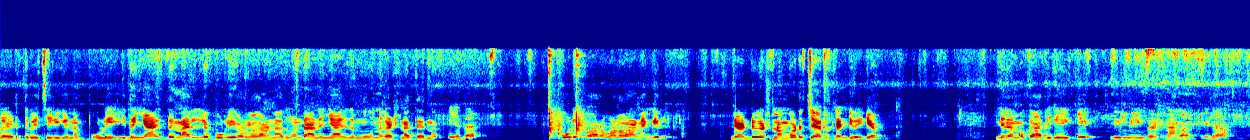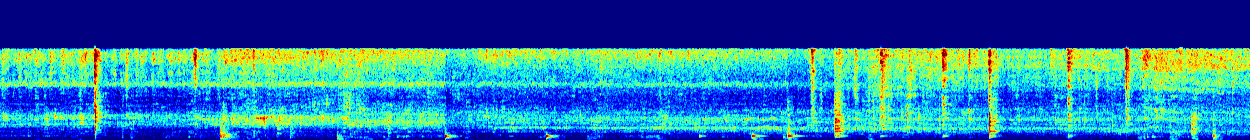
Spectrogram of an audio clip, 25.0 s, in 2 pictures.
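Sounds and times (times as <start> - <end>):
fish sizzling in hot oil: 0.0 - 25.0
spoon scraping a dish: 17.9 - 22.6.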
